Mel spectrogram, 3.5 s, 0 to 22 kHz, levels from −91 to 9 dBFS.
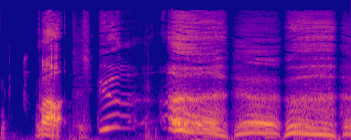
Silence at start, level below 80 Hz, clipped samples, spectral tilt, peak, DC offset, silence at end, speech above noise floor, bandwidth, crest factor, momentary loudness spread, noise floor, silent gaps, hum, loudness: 0 s; -56 dBFS; under 0.1%; -5 dB/octave; -4 dBFS; under 0.1%; 0 s; 25 dB; 16.5 kHz; 20 dB; 13 LU; -49 dBFS; none; none; -24 LUFS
